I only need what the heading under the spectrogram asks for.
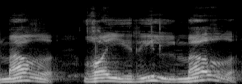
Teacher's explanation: হলকের শেষ থেকে উচ্চারণ করবেন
